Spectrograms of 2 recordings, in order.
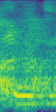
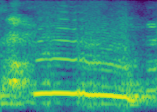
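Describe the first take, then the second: First: Said in the usual way. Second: Much higher, squeaked through a laugh; squeaky laughing. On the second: Real, not acted. Blaming his friend Dave, squeaked through laughter.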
